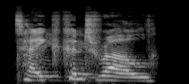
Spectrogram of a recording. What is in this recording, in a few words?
UK female, Take control; beanstalk audio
